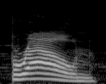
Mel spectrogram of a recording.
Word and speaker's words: Brown: to a tee that's Emmett Brown rhymes with clown which I'm beginning to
